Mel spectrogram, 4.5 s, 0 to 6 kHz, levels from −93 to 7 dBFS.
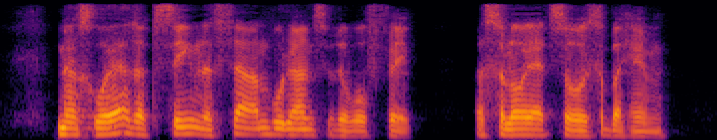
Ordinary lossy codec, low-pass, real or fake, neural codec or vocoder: MP3, 48 kbps; 5.4 kHz; fake; codec, 16 kHz, 1.1 kbps, Voila-Tokenizer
